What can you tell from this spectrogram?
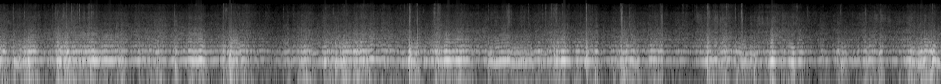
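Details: Honey bees collecting pollen in Sri Lanka fill the air with a steady, low droning buzz that swells and fades as they pass.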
